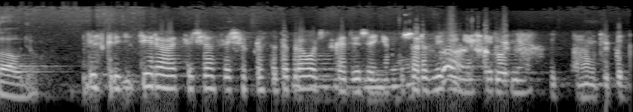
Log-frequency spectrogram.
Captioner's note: speaking Russian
